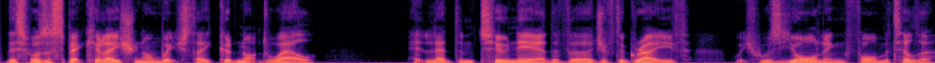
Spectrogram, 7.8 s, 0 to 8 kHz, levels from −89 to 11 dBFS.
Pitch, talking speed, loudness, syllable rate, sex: 110 Hz, 185 wpm, -18 LUFS, 5.0 syllables/s, male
